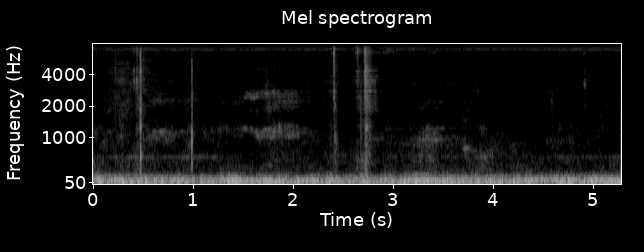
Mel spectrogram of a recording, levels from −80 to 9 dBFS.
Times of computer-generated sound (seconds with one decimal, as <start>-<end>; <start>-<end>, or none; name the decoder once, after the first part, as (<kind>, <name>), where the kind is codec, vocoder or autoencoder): 1.2-4.4 (codec, SNAC)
